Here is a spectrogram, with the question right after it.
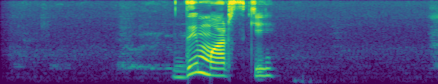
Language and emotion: Russian, neutral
